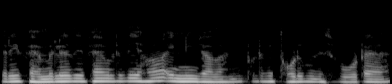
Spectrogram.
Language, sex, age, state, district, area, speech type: Dogri, male, 18-30, Jammu and Kashmir, Samba, rural, spontaneous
